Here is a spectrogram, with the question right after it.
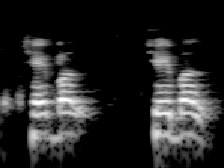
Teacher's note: in the word table, the first syllable te is more prominent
